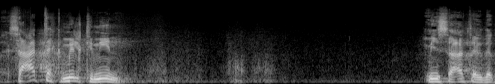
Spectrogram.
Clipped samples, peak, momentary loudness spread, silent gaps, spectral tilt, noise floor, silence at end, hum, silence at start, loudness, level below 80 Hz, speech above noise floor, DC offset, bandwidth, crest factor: under 0.1%; -2 dBFS; 24 LU; none; -4 dB/octave; -52 dBFS; 0 s; none; 0 s; -15 LUFS; -60 dBFS; 37 dB; under 0.1%; 16 kHz; 16 dB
